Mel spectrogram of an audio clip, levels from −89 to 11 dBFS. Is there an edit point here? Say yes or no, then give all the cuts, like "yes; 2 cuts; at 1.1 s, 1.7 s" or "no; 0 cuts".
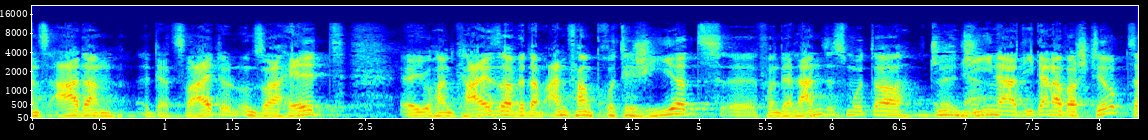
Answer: no; 0 cuts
